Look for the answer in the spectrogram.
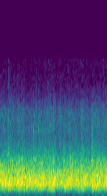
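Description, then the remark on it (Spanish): A stand-up comedy audience at Teatro Picadilly applauds steadily, a dense, loud wash of many hands clapping at once with no voices breaking through. “Creo que voy a pedir un aplauso para todos ustedes.”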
